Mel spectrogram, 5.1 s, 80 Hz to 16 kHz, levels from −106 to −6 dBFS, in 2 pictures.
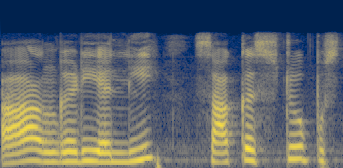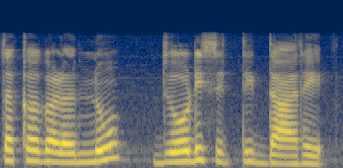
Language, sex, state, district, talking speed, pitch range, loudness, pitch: Kannada, female, Karnataka, Bangalore, 60 wpm, 210-240 Hz, -15 LUFS, 225 Hz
